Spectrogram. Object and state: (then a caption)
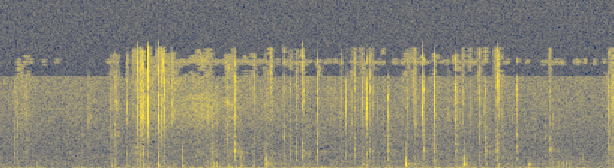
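Faux crocodile leather clutch. Long nails scratch across the textured flap and top of a small red croc-embossed faux leather clutch. The result is a quiet, continuous crinkly scratching dotted with short, dry ticks, with most of its weight low and very little bright edge.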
